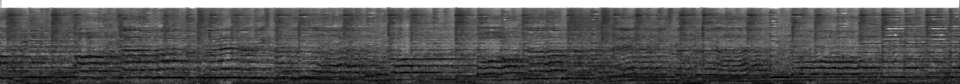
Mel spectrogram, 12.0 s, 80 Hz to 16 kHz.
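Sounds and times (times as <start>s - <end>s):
acoustic guitar: 0.0s - 12.0s
bouzouki: 0.0s - 12.0s
keyboard: 0.0s - 12.0s
person singing: 0.0s - 12.0s.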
